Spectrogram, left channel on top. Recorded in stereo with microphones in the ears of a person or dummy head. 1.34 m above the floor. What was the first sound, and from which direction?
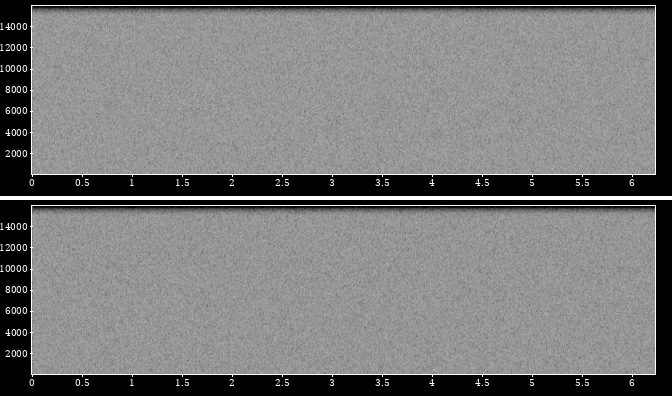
Only background noise.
